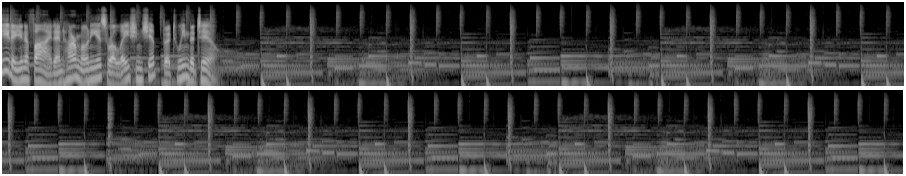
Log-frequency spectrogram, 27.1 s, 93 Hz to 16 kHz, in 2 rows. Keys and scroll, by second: 0.3 typing, 0.4 Return, 3.7-8.1 typing, 5.7 Escape, 11.8 Tab, 11.9 Return, 13.8 ctrl+z, 14.0 ctrl+z, 14.1 ctrl+z, 17.4 0, 17.4 Tab, 17.5 Tab, 17.5 Return, 18.1 ctrl+z, 19.1 Delete, 19.5 ctrl+z, 21.9 typing, 23.5 g, 24.2 g, 24.2 z, 26.6 g, 26.7 x.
